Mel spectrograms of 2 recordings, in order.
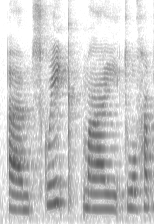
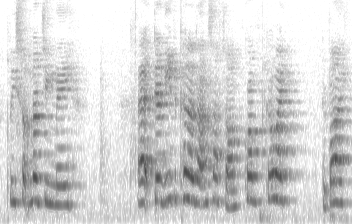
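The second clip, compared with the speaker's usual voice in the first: higher-pitched telling-off of a pet; shooing a pet; 6 semitones higher, faster than usual. Real, not acted. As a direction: shoo the animal away in a higher voice.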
